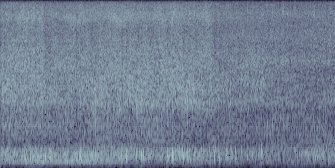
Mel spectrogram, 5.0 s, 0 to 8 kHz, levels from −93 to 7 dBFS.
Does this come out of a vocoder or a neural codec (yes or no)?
no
